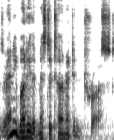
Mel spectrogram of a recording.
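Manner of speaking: very quiet, hushed, secretive conspiratorial voice. A tabletop player, leaning in, questions a character: conspiratorial tone. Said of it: "in a really sort of conspiratorial tone".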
